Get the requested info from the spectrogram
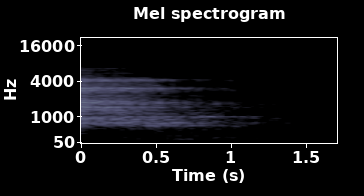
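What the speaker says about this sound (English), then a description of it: "definitely with deep breaths" A long, deep exhale during a slow yoga hip-opening stretch, soft and breathy, fading steadily over under two seconds, alone and close.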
